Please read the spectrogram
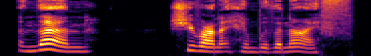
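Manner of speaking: ordinary delivery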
